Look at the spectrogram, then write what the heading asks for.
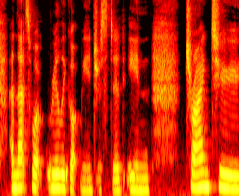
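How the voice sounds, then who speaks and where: The voice carries an Australian accent and ordinary pitch variation at a moderate pace. The sound is dry and close, with no echo. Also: woman. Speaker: physical therapy researcher and journal editor. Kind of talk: podcast interview.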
